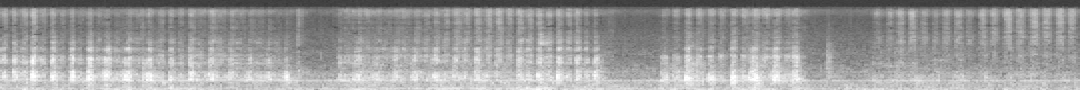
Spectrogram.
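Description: A cotton swab rubs softly on paper in quick, even strokes.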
